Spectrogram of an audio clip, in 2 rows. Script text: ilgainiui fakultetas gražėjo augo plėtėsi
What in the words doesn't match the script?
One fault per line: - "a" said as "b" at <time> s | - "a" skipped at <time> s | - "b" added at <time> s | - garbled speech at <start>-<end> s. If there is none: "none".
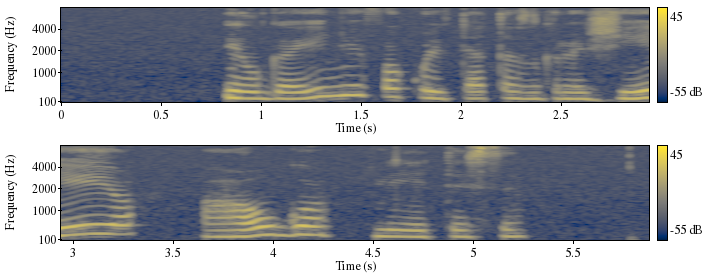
none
